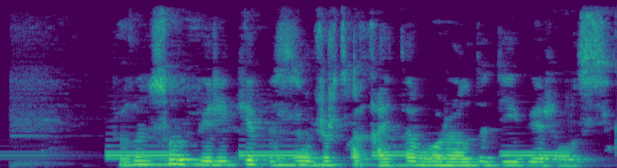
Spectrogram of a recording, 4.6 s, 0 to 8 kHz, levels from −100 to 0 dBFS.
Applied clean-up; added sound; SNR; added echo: classical method WPE with log-MMSE.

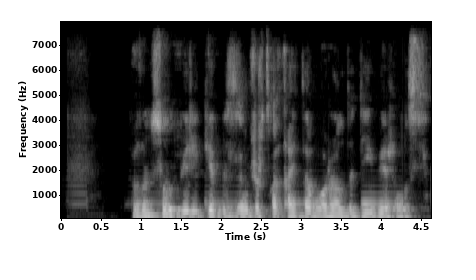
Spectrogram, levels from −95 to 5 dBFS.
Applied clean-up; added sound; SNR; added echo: neural mask model DeepFilterNet 3.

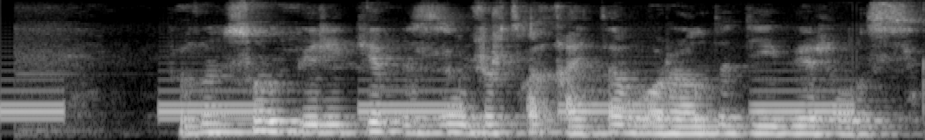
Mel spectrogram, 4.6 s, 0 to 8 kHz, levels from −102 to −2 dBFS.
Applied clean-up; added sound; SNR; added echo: none; Telephone; 9 dB; reverberation time 0.5 s.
